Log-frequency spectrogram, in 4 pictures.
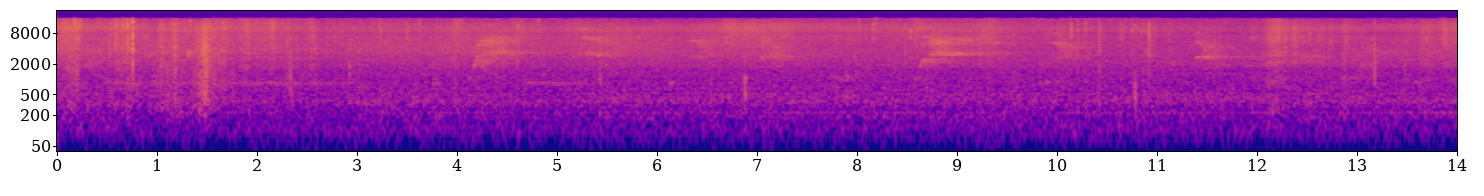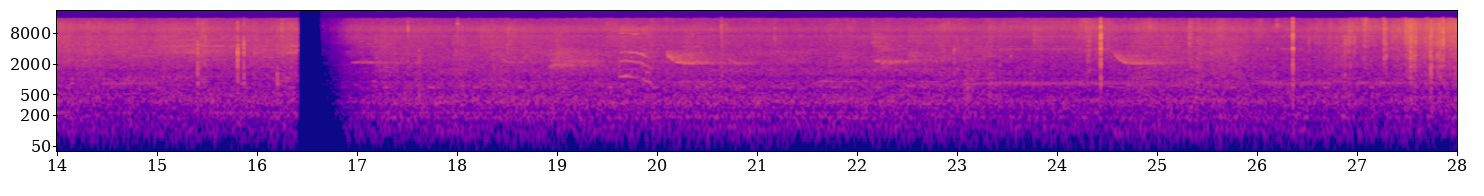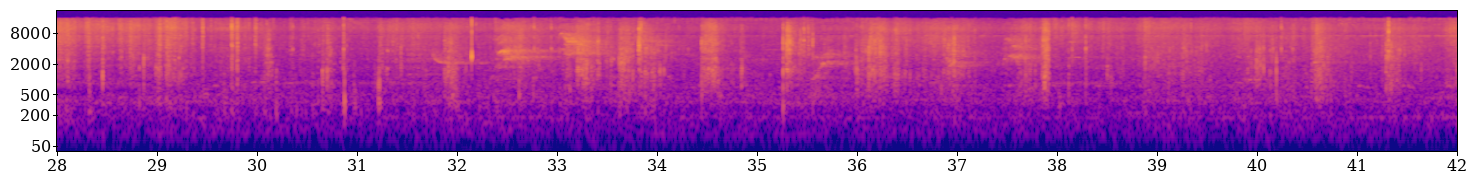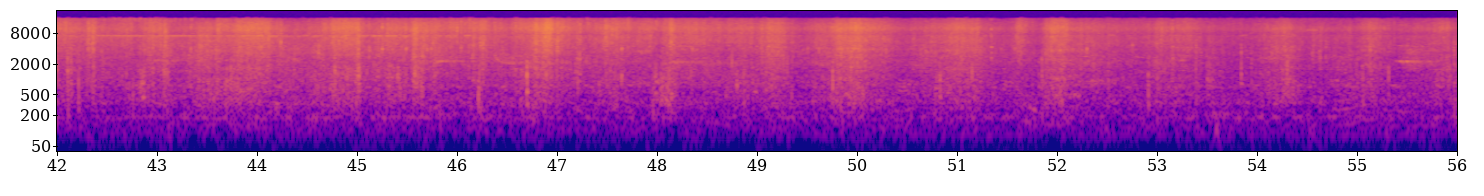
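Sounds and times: footsteps crackling through undergrowth: 0.0s - 5.5s, 22.2s - 56.0s
macaque high-pitched calls: 19.5s - 20.1s.

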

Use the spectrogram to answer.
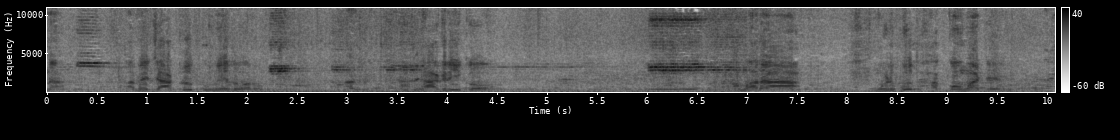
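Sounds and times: street traffic noise: 0.0s - 10.0s
vehicle horn beep: 6.0s - 7.0s.

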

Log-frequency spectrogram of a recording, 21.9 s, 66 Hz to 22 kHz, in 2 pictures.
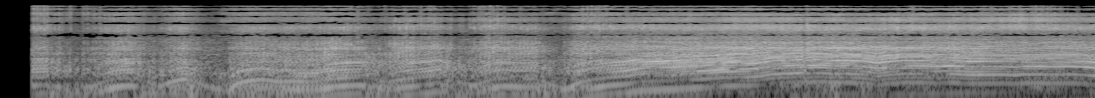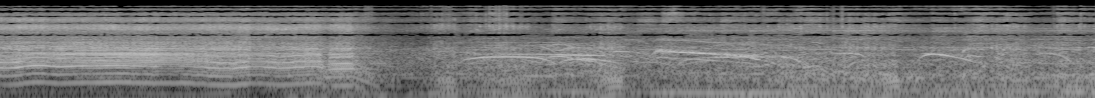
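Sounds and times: off-road vehicle engine revving: 0.3s - 21.9s.

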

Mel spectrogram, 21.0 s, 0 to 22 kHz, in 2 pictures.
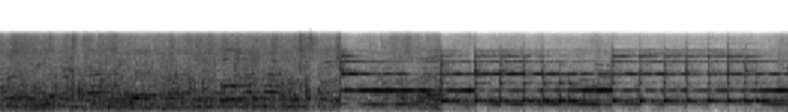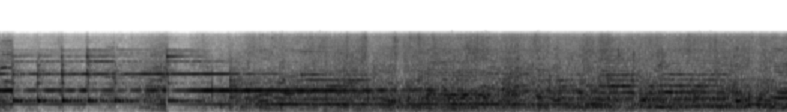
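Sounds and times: metallic bell-like percussion: 4.5s - 20.3s.

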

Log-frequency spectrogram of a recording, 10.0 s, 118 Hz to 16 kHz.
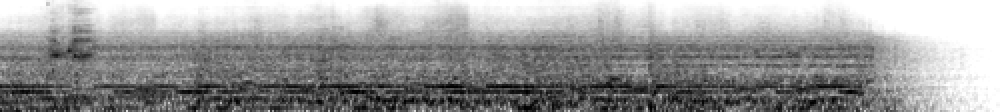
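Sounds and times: dense noisy wash: 0.0s - 9.0s.

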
